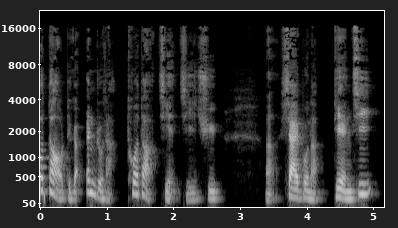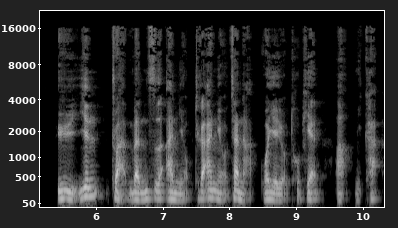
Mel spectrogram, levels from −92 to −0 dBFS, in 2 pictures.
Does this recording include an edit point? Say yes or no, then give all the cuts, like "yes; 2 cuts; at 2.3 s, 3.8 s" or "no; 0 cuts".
no; 0 cuts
